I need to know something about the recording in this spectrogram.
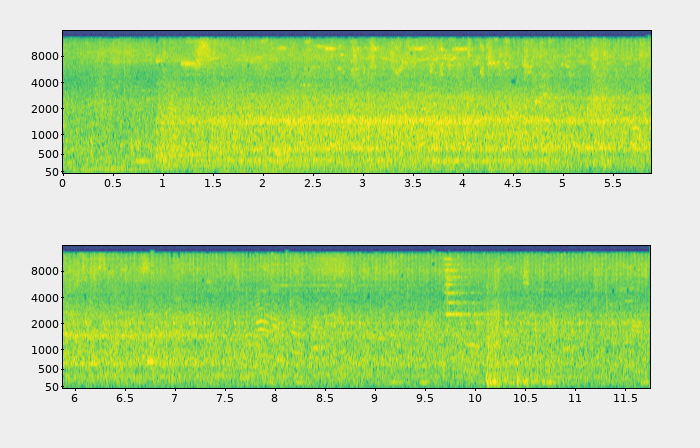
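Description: A tram rumbles past on its rails.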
